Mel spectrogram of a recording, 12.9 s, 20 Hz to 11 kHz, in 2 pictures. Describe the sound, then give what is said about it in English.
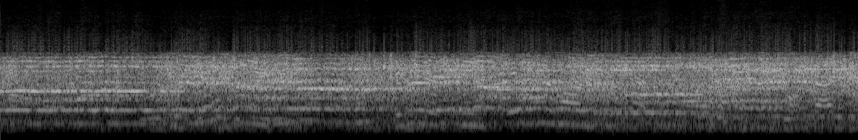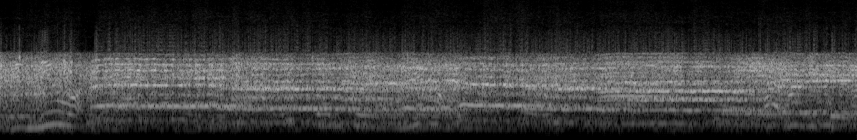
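A large, rowdy but friendly outdoor crowd at 10 Downing Street in London at night, awaiting the Prime Minister's return, sings and cheers together in a loud, continuous swell of many voices, holding sustained notes throughout, with a thin, band-limited broadcast quality. “There was a rowdy but friendly crowd awaiting Prime Minister Thatcher as she returned to 10 Downing Street tonight. They cheered and they sang.”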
